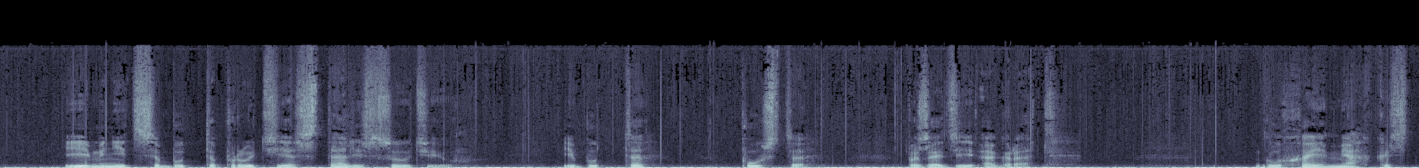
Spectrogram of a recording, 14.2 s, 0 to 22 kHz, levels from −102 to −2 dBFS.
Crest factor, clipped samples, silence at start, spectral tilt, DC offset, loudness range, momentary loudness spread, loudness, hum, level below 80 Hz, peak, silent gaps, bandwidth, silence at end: 10 dB; under 0.1%; 0 s; -6 dB/octave; under 0.1%; 6 LU; 19 LU; -28 LUFS; none; -30 dBFS; -8 dBFS; none; 15 kHz; 0 s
